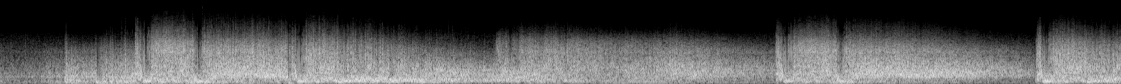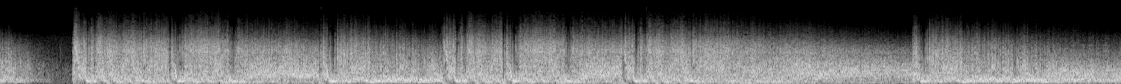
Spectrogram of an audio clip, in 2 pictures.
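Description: Artillery guns firing over and over, shot after shot with no pause between them, briefly breaking off about twelve seconds in before a sudden blast starts the firing again.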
